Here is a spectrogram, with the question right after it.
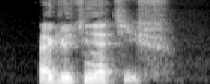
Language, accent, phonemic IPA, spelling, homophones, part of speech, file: French, France, /a.ɡly.ti.na.tif/, agglutinatif, agglutinatifs, adjective, LL-Q150 (fra)-agglutinatif.wav
- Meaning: agglutinative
